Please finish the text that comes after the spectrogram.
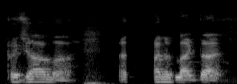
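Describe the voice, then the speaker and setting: A man, an imam, speaking as a guest in a conversational interview, emphatic and animated, often repeating his words as he builds a point. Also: lowish voice, moderate pace.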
